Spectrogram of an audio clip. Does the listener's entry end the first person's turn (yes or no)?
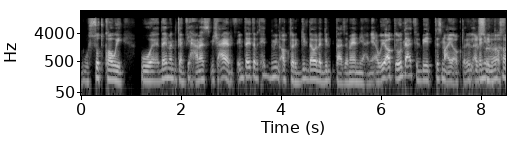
yes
